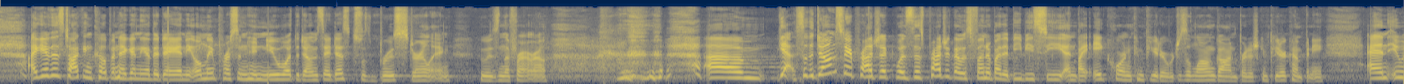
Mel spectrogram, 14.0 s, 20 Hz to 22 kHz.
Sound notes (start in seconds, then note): 5.6 laughter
